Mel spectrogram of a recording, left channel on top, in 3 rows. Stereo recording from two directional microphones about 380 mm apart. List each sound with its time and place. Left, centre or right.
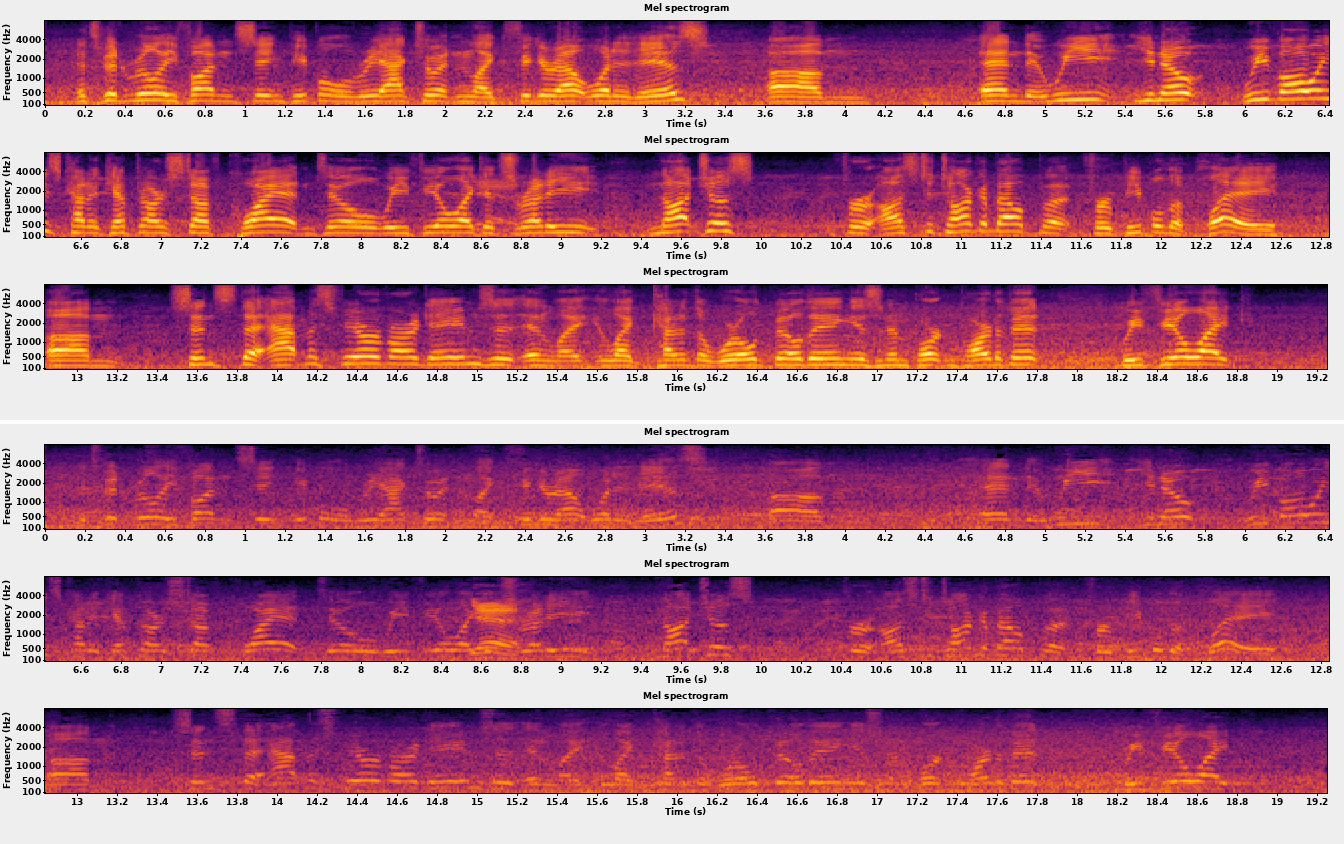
0.3 s speech: left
